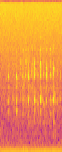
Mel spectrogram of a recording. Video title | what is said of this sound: This Trick Box is locked by an Ingeniously Clever Mechanism - The Radbox | you can hear that there is some slight noise coming from inside very very slight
